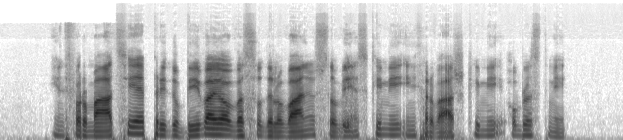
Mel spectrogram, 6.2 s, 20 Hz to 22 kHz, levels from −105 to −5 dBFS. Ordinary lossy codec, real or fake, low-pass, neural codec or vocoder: Opus, 24 kbps; fake; 19.8 kHz; vocoder, 44.1 kHz, 128 mel bands, Pupu-Vocoder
